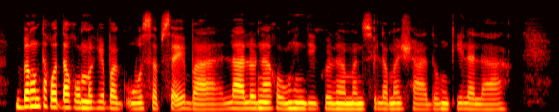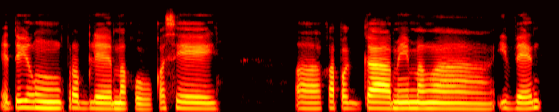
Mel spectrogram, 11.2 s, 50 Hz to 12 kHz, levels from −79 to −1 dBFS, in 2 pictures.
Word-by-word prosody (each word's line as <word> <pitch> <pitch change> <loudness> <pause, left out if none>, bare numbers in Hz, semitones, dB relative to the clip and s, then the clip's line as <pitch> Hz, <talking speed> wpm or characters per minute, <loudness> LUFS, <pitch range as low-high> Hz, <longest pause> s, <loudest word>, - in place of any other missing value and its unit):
'yon 220 - -3
bang 230 +1 +4
takot 215 -3 +1
akong 200 -1 +1
makipag-usap 175 -2 -4
sa - - -3
iba, 155 -2 -3
lalo 175 +1 0
na 180 0 +1
kung 170 0 -2
hindi 170 -1 0
ko 165 0 -5
naman 160 0 +1
sila 165 +1 -5
masyadong 160 -1 -5
kilala. 155 -1 -6 0.5
Eto 185 - -3
yung 190 -2 +2
problema 170 -3 +1
ko 155 -2 -5
kasi, 175 -2 0 0.8
ah, 170 0 0
kapagka 180 -1 +4
may 180 0 +3
mga 175 -1 +4 0.6
event 175 +2 -1
170 Hz, 140 wpm, -23 LUFS, 165-180 Hz, 0.8 s, bang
